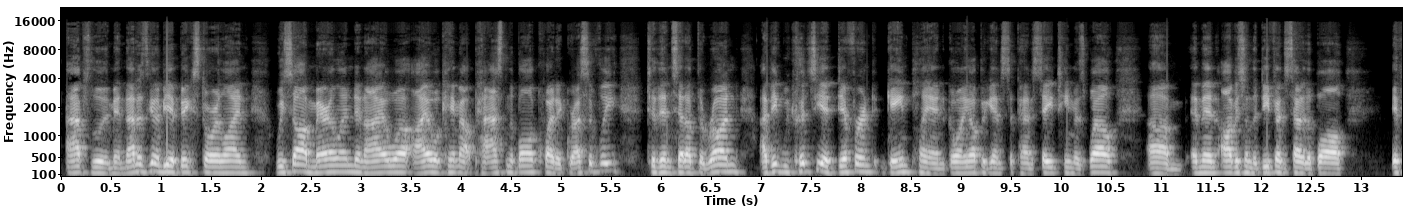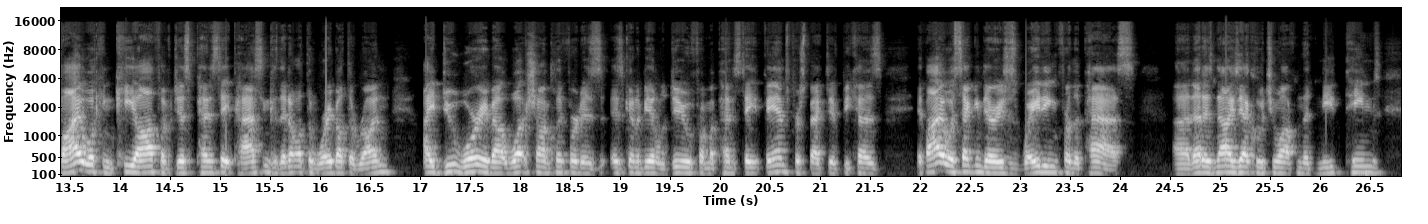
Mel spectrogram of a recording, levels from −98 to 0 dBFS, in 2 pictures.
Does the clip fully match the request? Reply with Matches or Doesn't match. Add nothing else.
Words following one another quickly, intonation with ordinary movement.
Doesn't match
